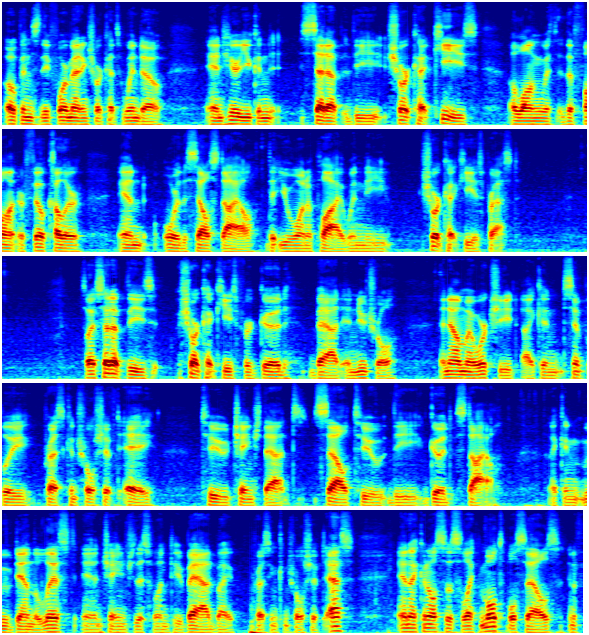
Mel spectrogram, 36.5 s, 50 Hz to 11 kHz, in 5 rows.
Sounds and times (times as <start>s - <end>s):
Speech: 0.0s - 13.8s, 15.6s - 28.2s, 28.8s - 36.5s.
